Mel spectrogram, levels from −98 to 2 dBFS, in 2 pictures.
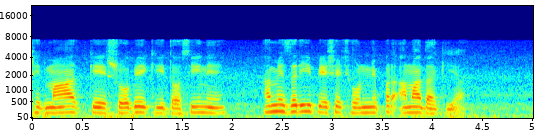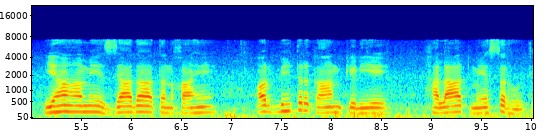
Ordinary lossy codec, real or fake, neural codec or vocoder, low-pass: none; real; none; 7.2 kHz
